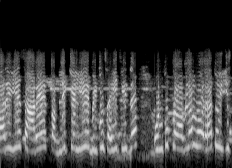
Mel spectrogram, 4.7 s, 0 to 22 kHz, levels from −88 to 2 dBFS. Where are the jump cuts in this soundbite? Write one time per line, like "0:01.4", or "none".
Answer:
none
